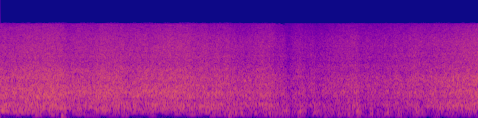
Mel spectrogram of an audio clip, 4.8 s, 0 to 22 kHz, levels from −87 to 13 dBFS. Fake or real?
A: real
